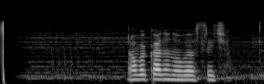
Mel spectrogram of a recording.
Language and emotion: Russian, neutral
